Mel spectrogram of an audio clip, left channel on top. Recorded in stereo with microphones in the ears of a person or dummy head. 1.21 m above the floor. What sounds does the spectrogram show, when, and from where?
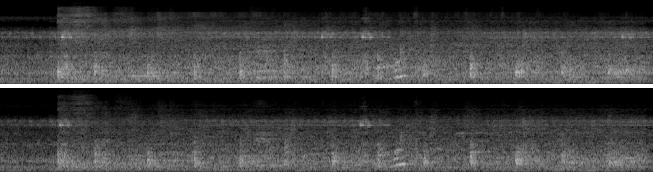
0.6 s footsteps: 35° left (ahead or behind), 1.7 m; by 6.5 s 50° left (ahead or behind), 7 m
